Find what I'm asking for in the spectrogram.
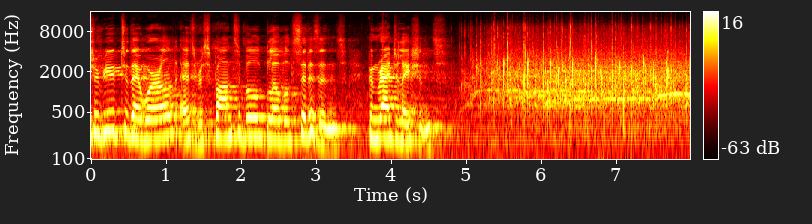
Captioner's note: applause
